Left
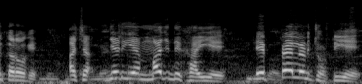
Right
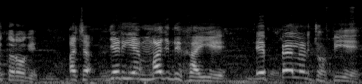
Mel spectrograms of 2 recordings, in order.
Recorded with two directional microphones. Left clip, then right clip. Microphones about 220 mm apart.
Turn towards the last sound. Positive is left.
turn(degrees=40)  # may be behind; listen again after turning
